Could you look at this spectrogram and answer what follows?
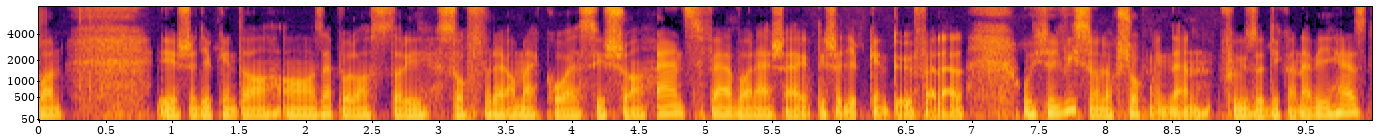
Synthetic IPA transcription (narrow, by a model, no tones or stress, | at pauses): ɒn | eːʃɛɟeːp̚keːnt̪ɒzɛpølɒst̪oɾiso̞ft̪rɛɒ̰mɛkʰːoɛsiʃɒ̰ant̪sfɛlvɒɾaːʃa̰ːjḭt̪ːiʃɛɟeːp̚kḛːnt̪ø̰ːfɛ̰lʔɛ̰luːcʰhoɟʋiso̞ɲlɒkʃo̞kmḭnd̪ɛ̰nfyːzøːd̪ikɒnɛ̰veːɦɛz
